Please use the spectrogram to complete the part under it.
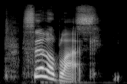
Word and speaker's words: Cilla Black: Our first question is from friend of the show, patron of the show, Siberian Pine, who asks, has seen the Cilla Black? Am I saying that right? – Cilla Black.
